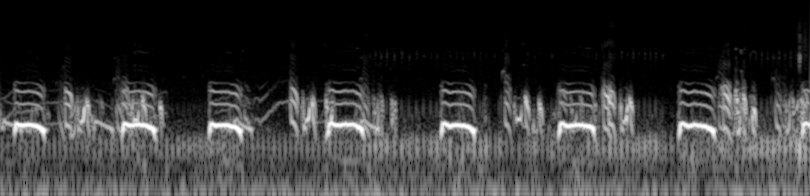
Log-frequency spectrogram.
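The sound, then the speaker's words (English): Sharp-tailed grouse calling with many low, hollow hooting coos. The coos repeat in a steady, regular pattern, and other calls overlap between them. “That's the song of the sharp-tailed grouse.”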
